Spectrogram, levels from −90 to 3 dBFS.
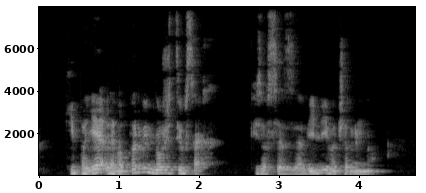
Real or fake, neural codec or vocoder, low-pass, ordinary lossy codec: real; none; none; none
